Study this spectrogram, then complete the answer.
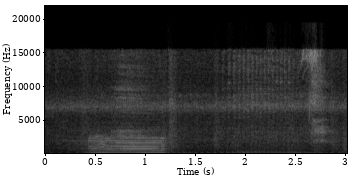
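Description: A single drawn-out cow moo from farm cattle, fairly near and moderately loud, followed by a low droning rumble.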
